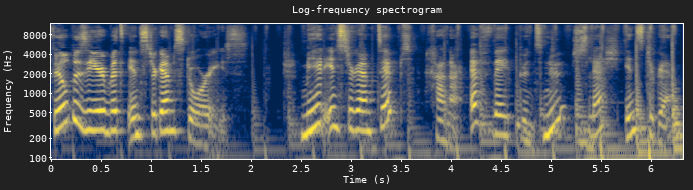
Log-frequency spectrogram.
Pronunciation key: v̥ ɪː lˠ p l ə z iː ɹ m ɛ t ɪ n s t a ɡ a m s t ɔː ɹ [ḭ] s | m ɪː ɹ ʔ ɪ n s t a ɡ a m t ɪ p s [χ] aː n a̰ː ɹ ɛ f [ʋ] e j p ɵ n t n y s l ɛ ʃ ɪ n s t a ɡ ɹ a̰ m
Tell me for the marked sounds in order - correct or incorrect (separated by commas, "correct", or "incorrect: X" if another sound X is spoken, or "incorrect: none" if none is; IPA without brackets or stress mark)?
correct, correct, correct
